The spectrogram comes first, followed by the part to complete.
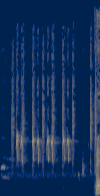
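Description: Bird chirping in a quick run of short, high chirps for about a second, then a pause before a voice begins near the end.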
